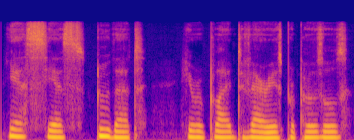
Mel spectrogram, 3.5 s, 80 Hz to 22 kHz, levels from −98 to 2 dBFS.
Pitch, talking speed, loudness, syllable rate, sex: 165 Hz, 150 wpm, -16 LUFS, 4.4 syllables/s, female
